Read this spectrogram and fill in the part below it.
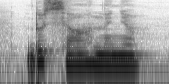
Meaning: achievement, accomplishment, attainment
- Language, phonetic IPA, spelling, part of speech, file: Ukrainian, [dɔˈsʲaɦnenʲːɐ], досягнення, noun, Uk-досягнення.ogg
